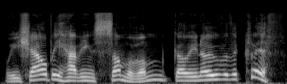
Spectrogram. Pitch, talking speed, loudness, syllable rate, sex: 190 Hz, 230 wpm, -17 LUFS, 4.7 syllables/s, male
